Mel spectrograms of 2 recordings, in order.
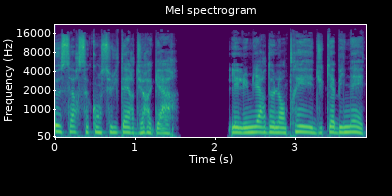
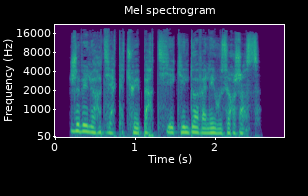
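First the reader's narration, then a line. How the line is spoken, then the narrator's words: Whispered. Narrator (French): chuchota Diane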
